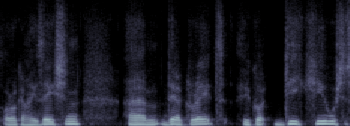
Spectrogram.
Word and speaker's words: Deque: You've got DQ, which is spelled DEQUE.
